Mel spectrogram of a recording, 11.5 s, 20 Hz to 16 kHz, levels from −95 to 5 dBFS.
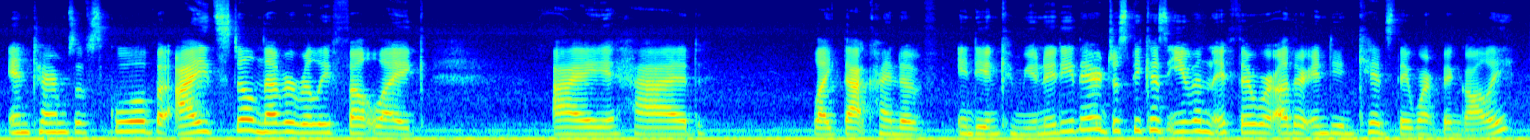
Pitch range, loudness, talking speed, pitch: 170-235 Hz, -29 LUFS, 165 wpm, 195 Hz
